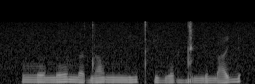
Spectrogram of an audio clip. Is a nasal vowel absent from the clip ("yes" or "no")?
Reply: no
